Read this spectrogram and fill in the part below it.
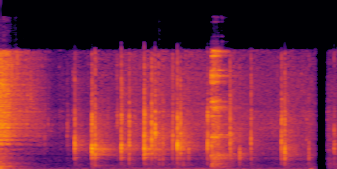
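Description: Half a spoon of mustard seeds dropped into hot oil for a yam and cowpea erissery, crackling and popping in quick irregular bursts close up, then briefly stopping.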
